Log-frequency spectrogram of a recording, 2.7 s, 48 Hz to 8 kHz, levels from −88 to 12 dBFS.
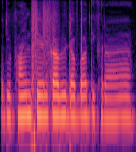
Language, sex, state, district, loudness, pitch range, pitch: Hindi, male, Jharkhand, Deoghar, -19 LUFS, 155-165 Hz, 160 Hz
